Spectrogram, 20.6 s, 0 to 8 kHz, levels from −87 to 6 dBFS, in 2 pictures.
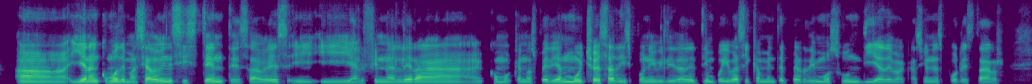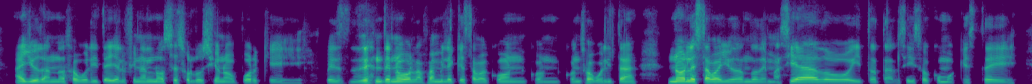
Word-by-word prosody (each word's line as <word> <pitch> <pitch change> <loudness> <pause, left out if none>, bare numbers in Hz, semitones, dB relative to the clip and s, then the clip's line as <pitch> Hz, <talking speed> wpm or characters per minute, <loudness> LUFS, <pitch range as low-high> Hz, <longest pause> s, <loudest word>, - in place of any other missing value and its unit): Ah, 115 -1 +3
y 125 +1 +4
eran 125 +1 +8
como 135 -3 +3
demasiado 115 +1 +3
insistentes, 120 -2 0
¿sabes? 120 +6 0
Y 115 -2 -6
y 110 +1 -3
al 115 +1 -4
final 115 0 -3
era 120 0 +1
como 115 -1 -6
que - - -7
nos 110 -1 -5
pedían 115 +2 +1
mucho 125 +2 +4
esa 140 +1 +4
disponibilidad 115 -1 -4
de 125 0 -1
tiempo. 125 +4 -4
Y 145 - +1
básicamente 115 -2 -3
perdimos 120 +2 -5
un 120 -2 -4
día 120 0 +1
de 120 - -1
vacaciones 115 0 -7
por - - -8
estar - - -3 0.5
ayudando 115 -3 +2
a - - -5
su - - -3
abuelita, 110 +2 -3
y 125 - +3
al 110 -1 -5
final 110 +1 -5
no 115 0 -1
se - - -2
solucionó 110 -2 -4
porque, 125 +2 -6 0.2
pues, 115 -1 -6
de 125 +2 +3
de 120 -1 +5
nuevo, 120 -1 +5
la 110 -1 -3
familia 115 0 -1
que - - -3
estaba 115 0 -3
con 115 0 -6
con 115 0 -13
con 115 0 -9
su 120 - +2
abuelita 115 +1 -1 0.3
no 125 +1 +7
le 125 - +10
estaba 120 0 +5
ayudando 115 0 -2
demasiado 155 +3 +3
y 115 - -4
total, 115 - -9
se 120 - -9
hizo 125 +2 -6
como 115 -3 -8
que - - -18
este 115 -1 -4
115 Hz, 190 wpm, -23 LUFS, 115-125 Hz, 0.5 s, le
